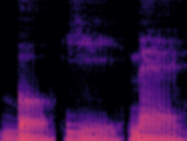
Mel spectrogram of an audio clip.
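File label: "boyime", concatenated syllables; Affixing experiment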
